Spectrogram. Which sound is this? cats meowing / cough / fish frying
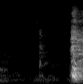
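cough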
